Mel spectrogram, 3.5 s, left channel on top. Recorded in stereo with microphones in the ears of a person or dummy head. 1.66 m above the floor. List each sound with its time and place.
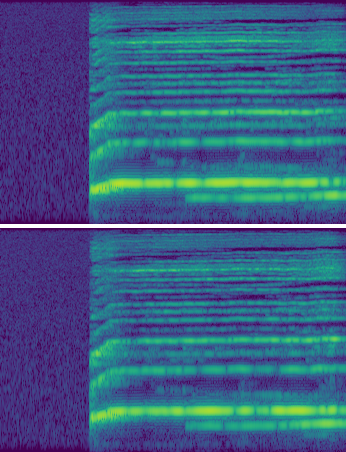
0.9 s a scream: 85° left, 2 m; by 3.4 s 20° right (ahead or behind), 0.9 m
